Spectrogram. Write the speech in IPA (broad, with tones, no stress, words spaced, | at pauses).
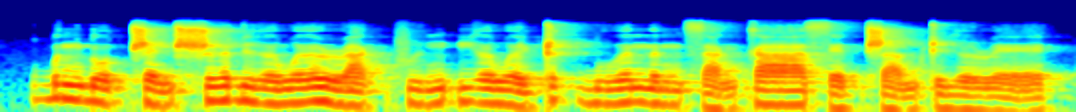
ɓə˧ŋɗo˨˩t̚ʂɛ˨˩˨n ʂɨ˧˥ə̯ɗɨ˨˩ə̯wəː˧˥ ɹa˨˩k̚fɨ˨˩˦ŋ ʔi˧ə̯wə˨˩˦jʈə˦˥k̚ ɓu˧˥ə̯nə˧ŋ sa˨˩˨ŋkaː˧sɛ˨˩t̚ʂa˨˩˨m ʈi˨˩ə̯ɹɛ˨˩˨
